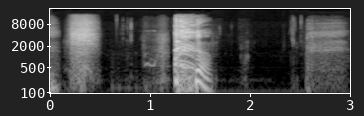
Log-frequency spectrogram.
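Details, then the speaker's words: A single voiced sneeze from someone who had been holding it in, a sharp loud burst with a falling tone after a brief noisy breath. "I was holding in a sneeze. I'm sorry."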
